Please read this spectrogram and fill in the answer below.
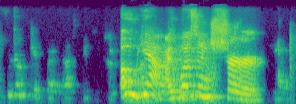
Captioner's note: people chattering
